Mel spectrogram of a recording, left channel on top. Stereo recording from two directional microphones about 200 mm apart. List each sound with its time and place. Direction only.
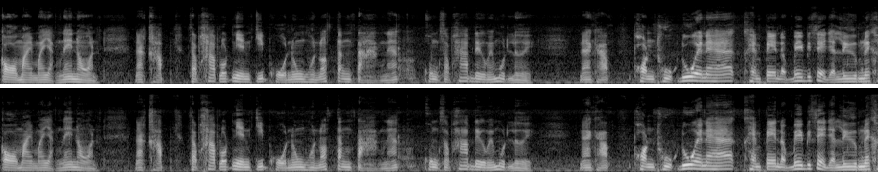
0.0 s speech: 10° left (ahead or behind); by 7.9 s 15° right (ahead or behind)
7.9 s speech: 25° right (ahead or behind)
